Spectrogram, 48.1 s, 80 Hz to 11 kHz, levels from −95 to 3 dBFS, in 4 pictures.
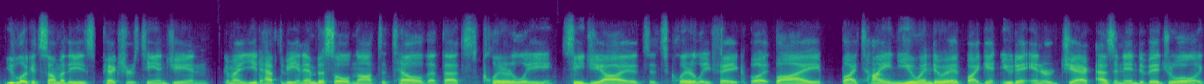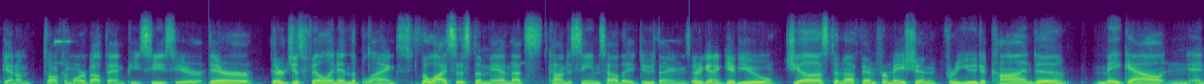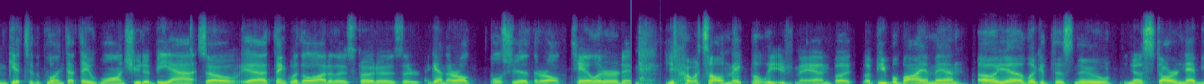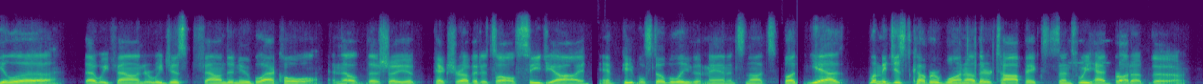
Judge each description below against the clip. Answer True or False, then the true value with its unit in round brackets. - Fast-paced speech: True (230 wpm)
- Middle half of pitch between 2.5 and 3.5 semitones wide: False (4.2 semitones)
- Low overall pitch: True (110 Hz)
